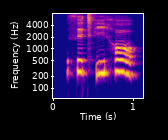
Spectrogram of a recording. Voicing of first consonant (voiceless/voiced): voiceless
